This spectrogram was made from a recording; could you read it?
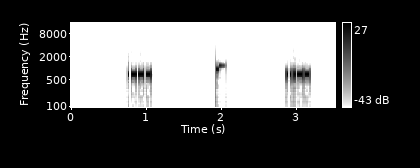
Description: Morse code, heard as a keyed tone, about 50 wpm, 700 Hz. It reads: J 3
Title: Single Character (Letter:Number:Punctuation:Prosign) Alt 50wpm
